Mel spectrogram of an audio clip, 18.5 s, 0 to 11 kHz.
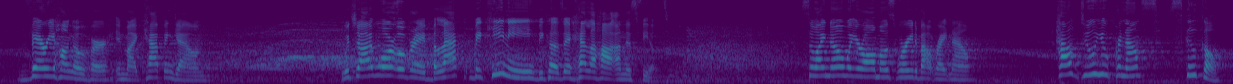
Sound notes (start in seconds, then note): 3.1 audience cheering; 10.1 audience laughing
